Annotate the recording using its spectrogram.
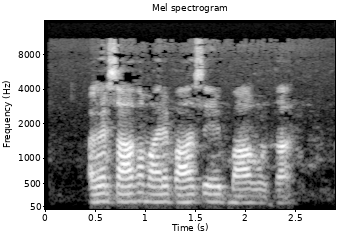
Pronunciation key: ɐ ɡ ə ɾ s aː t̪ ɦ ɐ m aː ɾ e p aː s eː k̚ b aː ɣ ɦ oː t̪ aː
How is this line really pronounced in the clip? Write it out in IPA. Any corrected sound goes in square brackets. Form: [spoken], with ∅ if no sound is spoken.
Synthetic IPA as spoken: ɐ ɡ ə ɾ s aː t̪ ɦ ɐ m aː ɾ e p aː s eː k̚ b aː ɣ ɦ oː t̪ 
